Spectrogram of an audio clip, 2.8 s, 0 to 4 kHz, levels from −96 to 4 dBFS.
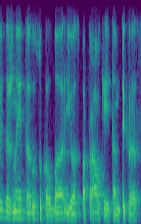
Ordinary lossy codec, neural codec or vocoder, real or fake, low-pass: Opus, 64 kbps; vocoder, 44.1 kHz, 128 mel bands every 256 samples, BigVGAN v2; fake; 3.6 kHz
